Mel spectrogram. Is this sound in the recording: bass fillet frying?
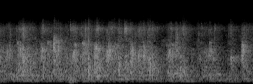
no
